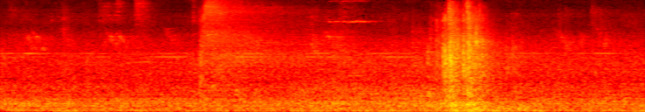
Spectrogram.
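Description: Steady low rumble of an Intercity train standing at a station platform, with one short loud burst of noise about four and a half seconds in.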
